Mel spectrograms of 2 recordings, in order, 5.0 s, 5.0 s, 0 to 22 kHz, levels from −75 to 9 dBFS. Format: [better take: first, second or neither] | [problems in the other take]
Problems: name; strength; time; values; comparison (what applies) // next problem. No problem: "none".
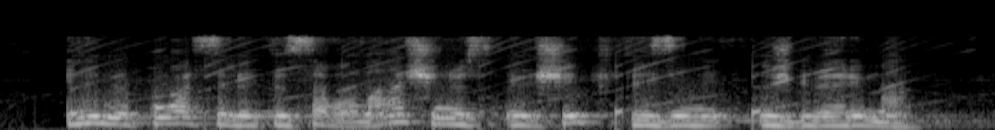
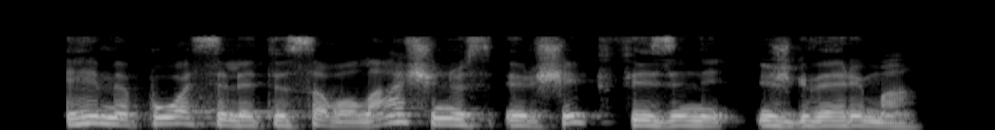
second | noise reduction (neural separator model SepFormer DNS4)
